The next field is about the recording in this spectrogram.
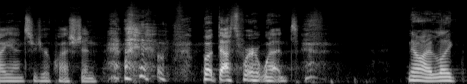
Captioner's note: laughs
